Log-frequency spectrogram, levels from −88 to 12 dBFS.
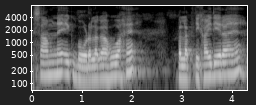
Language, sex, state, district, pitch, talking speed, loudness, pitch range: Hindi, male, Uttar Pradesh, Shamli, 160 Hz, 155 wpm, -15 LUFS, 140-180 Hz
